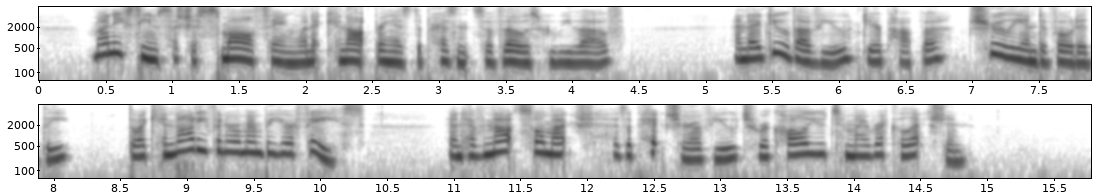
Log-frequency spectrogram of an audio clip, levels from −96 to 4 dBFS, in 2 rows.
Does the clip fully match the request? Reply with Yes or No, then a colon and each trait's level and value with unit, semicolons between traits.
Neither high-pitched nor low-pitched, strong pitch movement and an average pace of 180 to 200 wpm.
No: high, 245 Hz; wide, 5.8 semitones; average, 190 wpm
